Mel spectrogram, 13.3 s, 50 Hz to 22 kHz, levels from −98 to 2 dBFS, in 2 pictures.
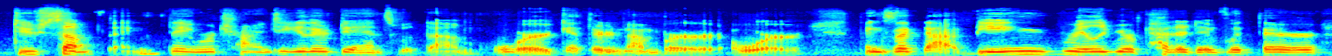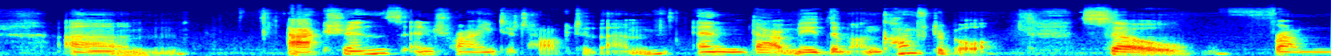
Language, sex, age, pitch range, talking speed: English, female, 20-39, 185-265 Hz, 170 wpm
